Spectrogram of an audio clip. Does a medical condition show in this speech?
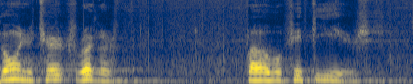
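Yes: cerebral palsy; still able to speak, gives spoken testimony in church.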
